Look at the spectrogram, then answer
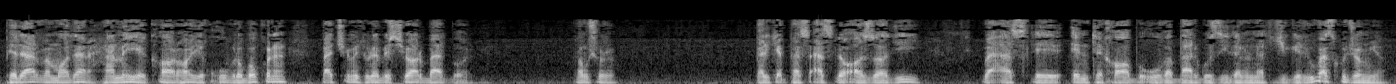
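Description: A man's voice: sits low, steady tone, creaky, fairly bright tone, husky. A man hosting a call-in advice show, lecturing a caller bluntly and repeating his points. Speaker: radio advice host. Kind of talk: call-in counseling.

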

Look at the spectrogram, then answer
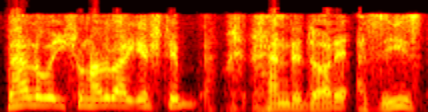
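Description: A man's voice: on the high side, animated, dry recording. A man hosting a call-in advice radio show, counseling a caller in an emphatic way and calling her "dear" again and again. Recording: dull lo-fi radio audio.

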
